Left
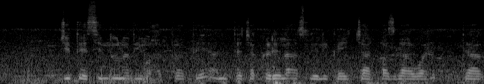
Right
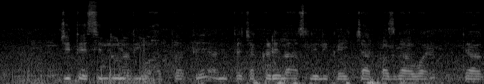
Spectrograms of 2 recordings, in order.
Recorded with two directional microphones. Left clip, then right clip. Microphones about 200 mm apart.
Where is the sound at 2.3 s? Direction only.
5° right (ahead or behind).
